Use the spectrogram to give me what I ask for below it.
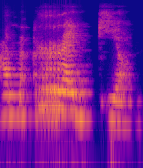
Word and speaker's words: anrhegion: So presents are anrhegion. It's got that R sound in the middle.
